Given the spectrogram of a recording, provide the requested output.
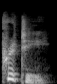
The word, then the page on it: pretty: British English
